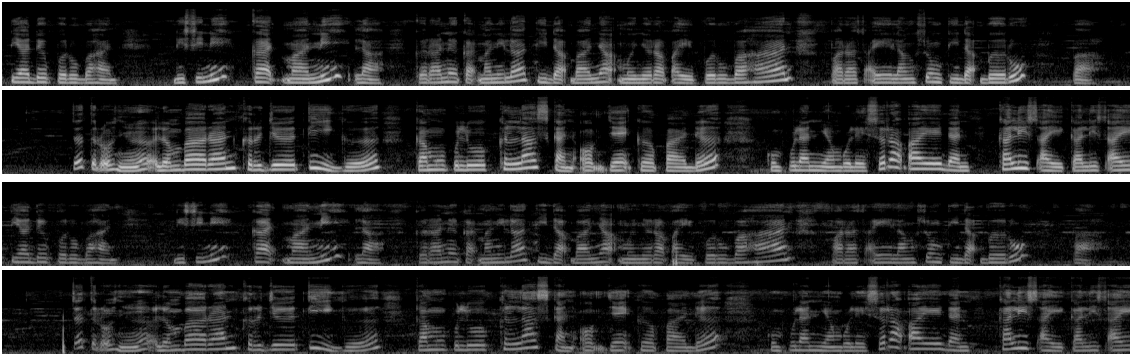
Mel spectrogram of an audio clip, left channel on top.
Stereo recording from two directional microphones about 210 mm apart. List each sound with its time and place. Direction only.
0.1 s speech: 60° left (ahead or behind)
11.9 s speech: 45° left (ahead or behind)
